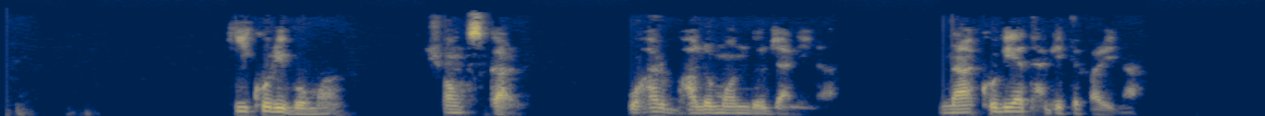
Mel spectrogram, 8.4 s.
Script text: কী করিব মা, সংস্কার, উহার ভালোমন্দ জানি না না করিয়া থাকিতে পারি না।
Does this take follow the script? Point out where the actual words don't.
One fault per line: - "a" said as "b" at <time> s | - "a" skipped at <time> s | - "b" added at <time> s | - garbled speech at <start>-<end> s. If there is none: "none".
none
